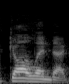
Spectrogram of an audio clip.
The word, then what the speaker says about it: Galinda: pronounces says her name like a goat constantly pronounces her name and she's like no no my name's ginda ginda and yeah the thing is like animals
